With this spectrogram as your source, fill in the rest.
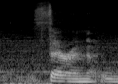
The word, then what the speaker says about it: Theron: and to avoid confusion we said the Theron with a hard T and Taryn instead so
